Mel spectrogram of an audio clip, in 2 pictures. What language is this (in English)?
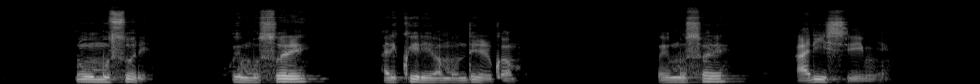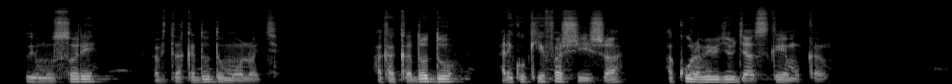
Kinyarwanda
